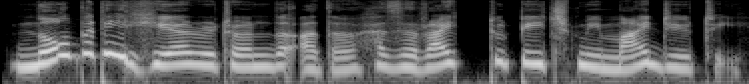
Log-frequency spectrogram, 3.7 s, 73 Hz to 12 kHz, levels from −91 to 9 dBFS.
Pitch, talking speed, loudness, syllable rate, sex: 235 Hz, 210 wpm, -17 LUFS, 5.7 syllables/s, female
